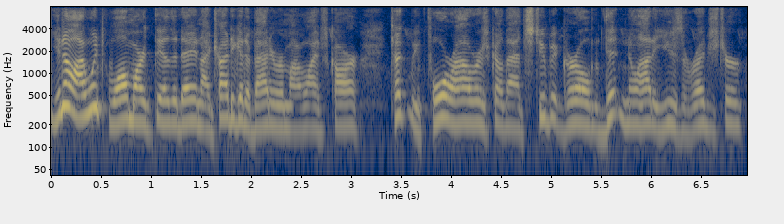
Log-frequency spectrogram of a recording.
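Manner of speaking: quick, running storytelling pace; sped-up talk. Shown as a demonstration. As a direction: rattle off the anecdote without stopping. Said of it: "we can also speed up".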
